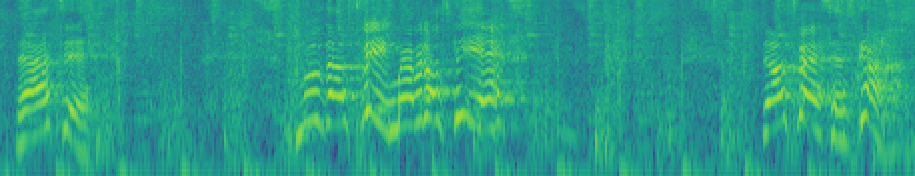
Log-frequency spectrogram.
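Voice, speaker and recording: With clear music in the background, a woman speaks very slowly at an extremely high pitch. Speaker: fitness instructor. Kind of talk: shouted workout cues and counting. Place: gym.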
